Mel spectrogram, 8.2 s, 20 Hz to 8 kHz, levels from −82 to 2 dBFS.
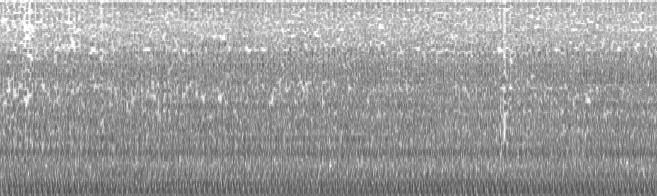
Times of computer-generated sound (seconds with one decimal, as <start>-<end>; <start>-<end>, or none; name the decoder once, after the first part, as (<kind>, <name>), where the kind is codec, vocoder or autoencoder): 0.9-3.1 (vocoder, BigVGAN v2)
